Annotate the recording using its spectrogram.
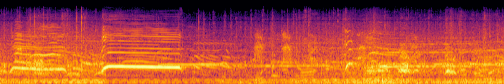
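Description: Mostly people's voices: street talk and announcing. About a second in, one loud, high-pitched voice calls out and holds the note for about a second.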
